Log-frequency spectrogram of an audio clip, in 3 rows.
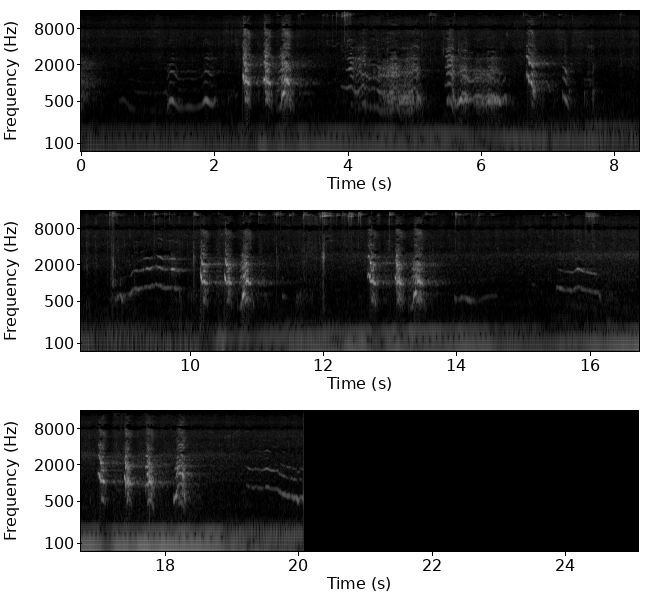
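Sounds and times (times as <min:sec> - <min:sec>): dog whining: 0:00.6 - 0:07.8, 0:08.8 - 0:16.3
dog barking: 0:02.4 - 0:04.0, 0:04.6 - 0:07.5, 0:10.1 - 0:11.4, 0:12.6 - 0:14.1, 0:17.0 - 0:18.6.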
